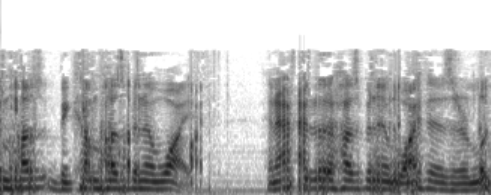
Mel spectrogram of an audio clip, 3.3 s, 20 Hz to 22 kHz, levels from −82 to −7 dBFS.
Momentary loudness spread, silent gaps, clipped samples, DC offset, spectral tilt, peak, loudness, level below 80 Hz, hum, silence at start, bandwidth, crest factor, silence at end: 6 LU; none; under 0.1%; under 0.1%; -6 dB/octave; 0 dBFS; -19 LUFS; -44 dBFS; none; 0 s; 8 kHz; 20 dB; 0 s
